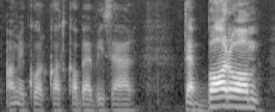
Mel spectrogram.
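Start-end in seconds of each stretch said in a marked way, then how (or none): 1.8-2.6 furious shout; enraged father screaming; yelling. A narrator's reading. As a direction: bellow the insult at her. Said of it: "üvöltött rá".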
